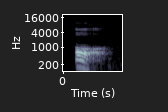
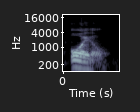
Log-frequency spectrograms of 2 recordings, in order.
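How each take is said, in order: First: Southern "ol" with the diphthong flattened to a plain o. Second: "oil." with a full oi glide. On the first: Teacher showing a Southern pronunciation of oil, Southern accent. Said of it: "if you're in the South you say". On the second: Teacher contrasting with the Southern form, careful oil. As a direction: say "oil." with both vowels clear. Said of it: "instead of". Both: Shown as a demonstration.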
